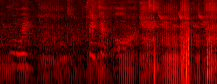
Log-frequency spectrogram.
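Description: A tabby cat purring right at the microphone, with a couple of loud scuffing bursts near the end.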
